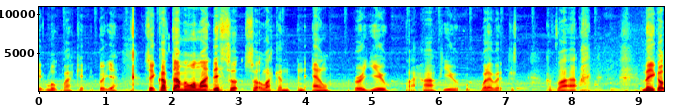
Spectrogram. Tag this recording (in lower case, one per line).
music
speech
